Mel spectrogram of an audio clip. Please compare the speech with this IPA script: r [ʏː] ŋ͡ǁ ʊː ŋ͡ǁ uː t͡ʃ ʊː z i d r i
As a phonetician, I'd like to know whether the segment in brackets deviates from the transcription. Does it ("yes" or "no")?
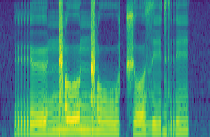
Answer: no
